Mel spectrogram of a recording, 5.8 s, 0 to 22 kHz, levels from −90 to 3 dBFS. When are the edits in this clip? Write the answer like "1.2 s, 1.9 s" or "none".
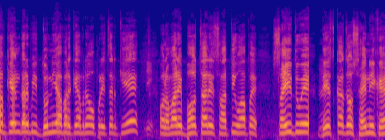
4.7 s

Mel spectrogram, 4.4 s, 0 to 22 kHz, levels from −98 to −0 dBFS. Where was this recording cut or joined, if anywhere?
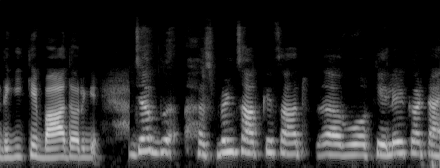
1.3 s

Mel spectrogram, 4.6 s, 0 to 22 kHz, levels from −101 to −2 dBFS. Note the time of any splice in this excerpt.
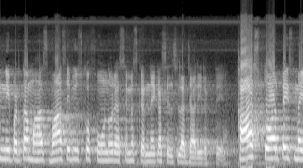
3.4 s

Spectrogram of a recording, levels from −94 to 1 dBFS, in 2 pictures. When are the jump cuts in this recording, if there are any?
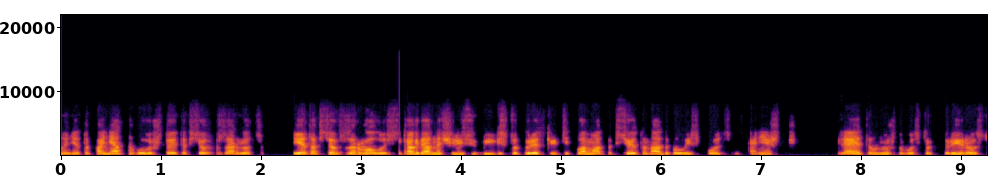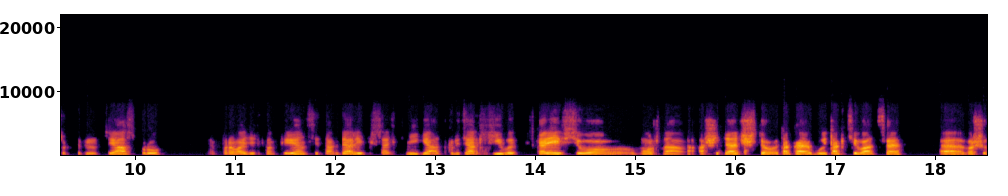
3.3 s, 13.9 s

